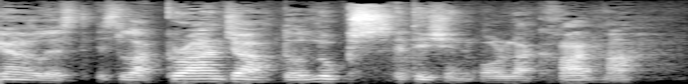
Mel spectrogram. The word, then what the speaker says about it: Granja: I've heard it pronounced more like an H, like a granja. But I just say La Granja because it's a J.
